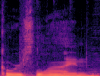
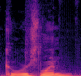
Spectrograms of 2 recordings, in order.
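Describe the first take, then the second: First: The last syllable has a long 'line' sound. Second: The last syllable has a short 'lin' sound. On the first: The speaker calls it wrong. "not Gorsline" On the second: The speaker calls it right. "the last name is said like Gorslin"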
